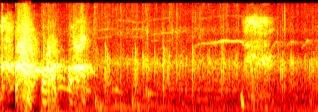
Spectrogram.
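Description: A short burst of applause mixed with chuckling in response to a joke, loud for about the first second, then thinning into quieter scattered clapping and murmur.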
